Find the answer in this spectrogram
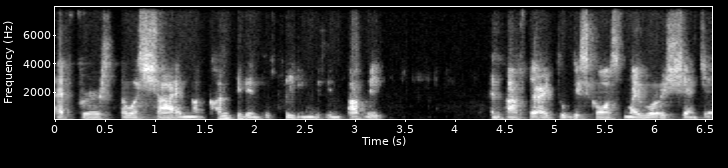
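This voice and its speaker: With a dark, mellow tone that is somewhat breathy, a man speaks at a medium pitch and a moderate pace. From Thailand. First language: not English (English is third language). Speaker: student. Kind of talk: award acceptance speech.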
